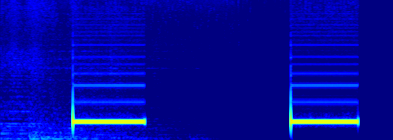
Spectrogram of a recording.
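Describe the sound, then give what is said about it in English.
A telephone line ringing tone sounds twice: two loud, steady electronic beeps about a second each, separated by a longer silence, after a brief low rumble of background noise at the start. “Time for me to get my phone book out again and ring up the two people best placed to talk everything medieval French royalty.”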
